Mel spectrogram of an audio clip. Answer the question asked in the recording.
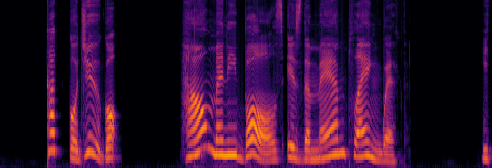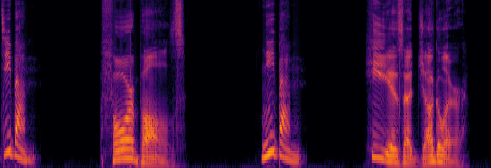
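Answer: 1: 4 balls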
